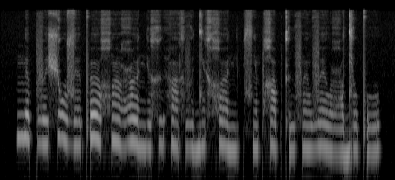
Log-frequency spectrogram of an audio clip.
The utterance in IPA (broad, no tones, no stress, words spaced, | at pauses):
nɛpvɛ ʃɔzɛ pʼœ χœ̃ ʕœnʲœ xɨhãxvɨ dʲɛ̃xχœnʲʊp sʲãpχapkʼɨ fɛ̃o̯vɛo̯ʕɔ dʲɔ pʼʊ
